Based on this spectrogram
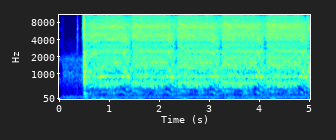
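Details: Abandoned, stripped 1989 Bentley Turbo R compression test: steady even starter cranking with regular pulse about once a second; cylinder reads 145 PSI, called good, though another reads 170.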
